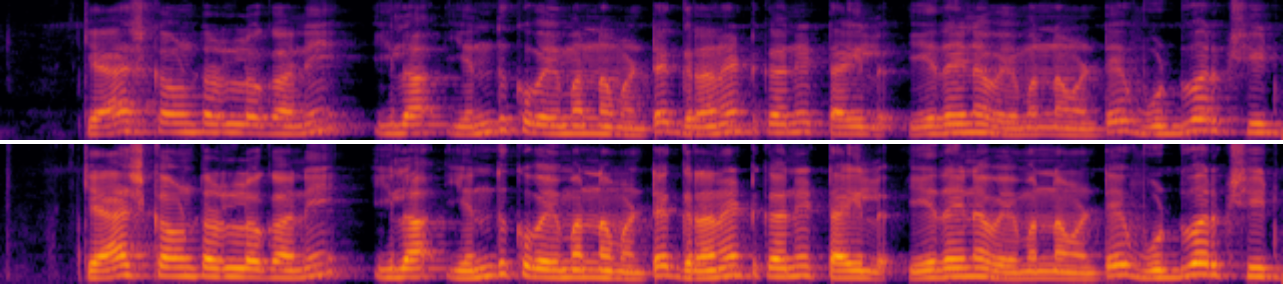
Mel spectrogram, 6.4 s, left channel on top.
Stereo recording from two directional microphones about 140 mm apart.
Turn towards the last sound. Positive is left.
turn(degrees=-45)  # may be behind; listen again after turning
